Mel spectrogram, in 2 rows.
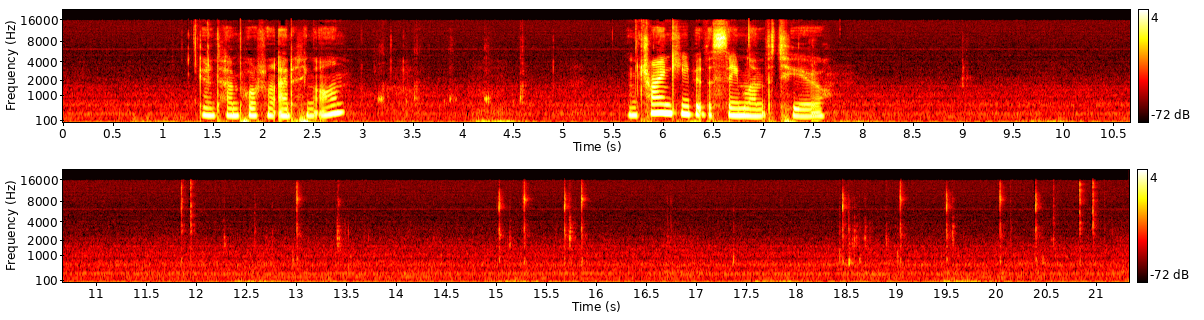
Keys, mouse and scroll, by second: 1.3 click, 2.4 g, 6.5 right click, 7.0 g, 13.0 middle click, 15.3 shift+middle click, 15.9 middle click, 18.7 scroll up 2, 19.1 shift+middle click, 20.1 middle click, 20.9 right click.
